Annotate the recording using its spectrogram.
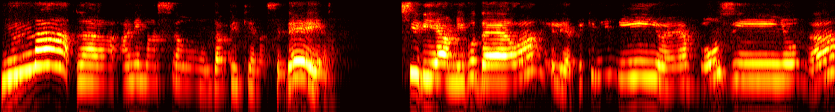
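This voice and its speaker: A woman's high voice at a very slow pace, with lively intonation and big swings in loudness. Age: 50s. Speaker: podcast guest. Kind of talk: casual chat.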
